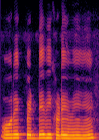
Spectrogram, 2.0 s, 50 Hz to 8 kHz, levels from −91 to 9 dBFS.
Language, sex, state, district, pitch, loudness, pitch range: Hindi, male, Uttar Pradesh, Shamli, 190 Hz, -12 LUFS, 180-195 Hz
